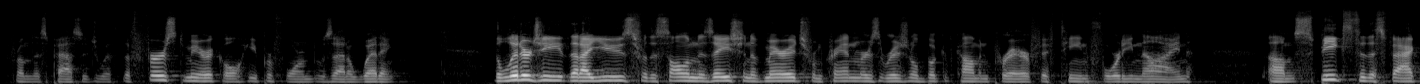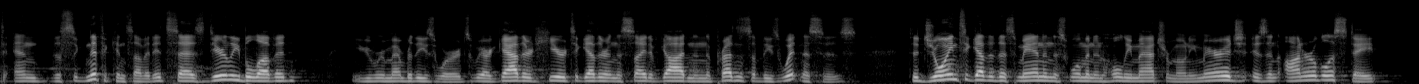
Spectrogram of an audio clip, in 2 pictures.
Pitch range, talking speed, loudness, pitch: 135-170 Hz, 175 wpm, -26 LUFS, 150 Hz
